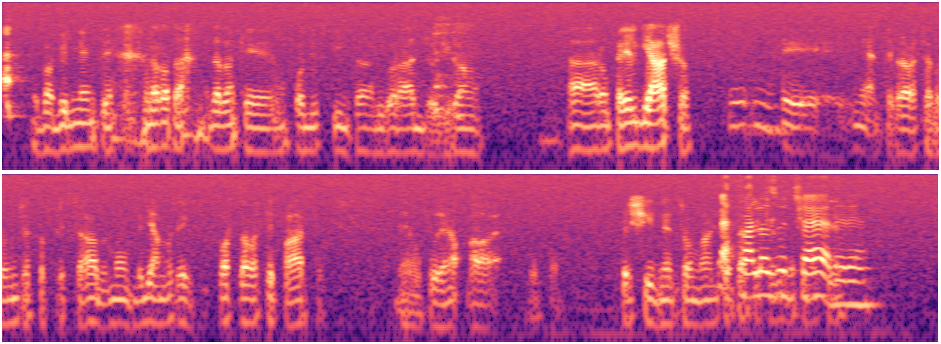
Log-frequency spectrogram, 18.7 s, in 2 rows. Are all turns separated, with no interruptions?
No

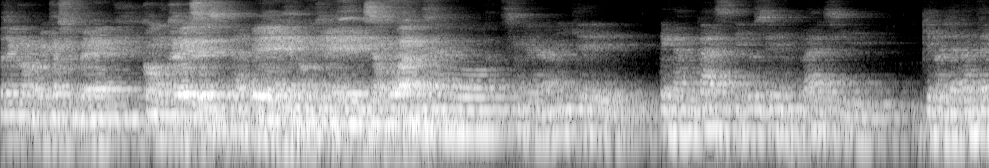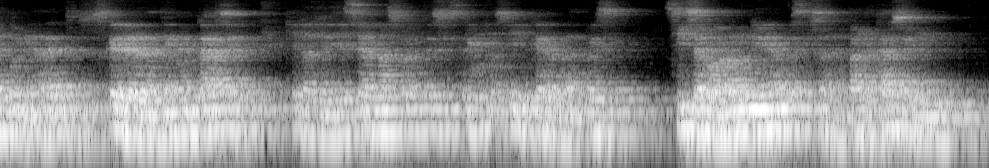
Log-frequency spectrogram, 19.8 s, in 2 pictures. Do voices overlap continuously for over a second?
Yes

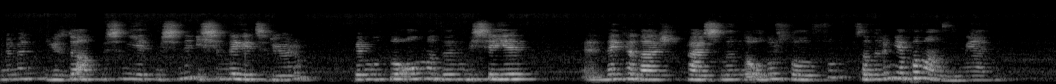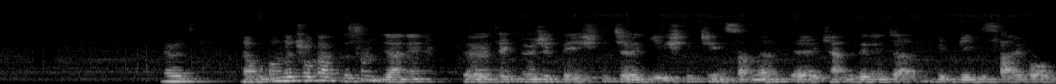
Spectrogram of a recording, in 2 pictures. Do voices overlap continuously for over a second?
No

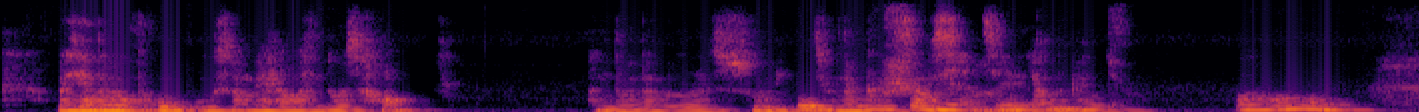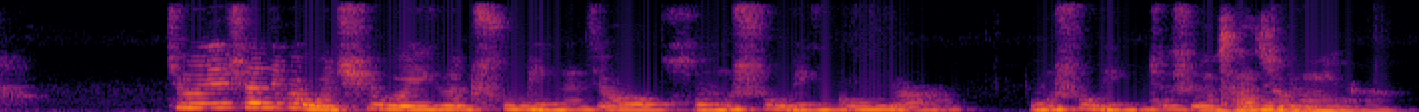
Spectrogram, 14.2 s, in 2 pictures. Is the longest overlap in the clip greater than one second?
Yes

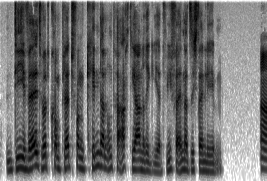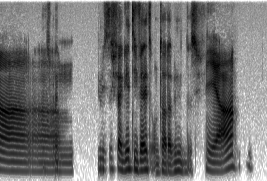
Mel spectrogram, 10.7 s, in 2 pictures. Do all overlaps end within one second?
Yes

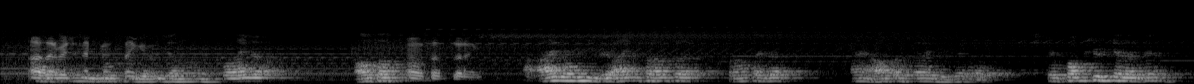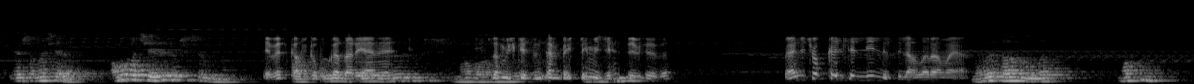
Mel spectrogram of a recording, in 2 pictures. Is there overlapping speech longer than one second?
Yes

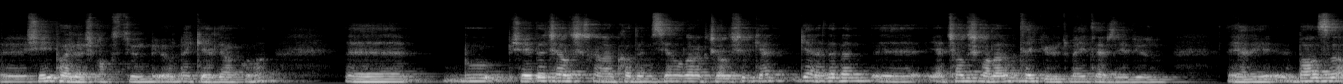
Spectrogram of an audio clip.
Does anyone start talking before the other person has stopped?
No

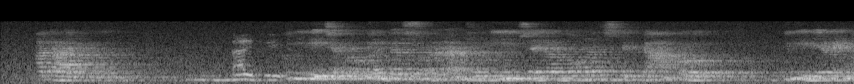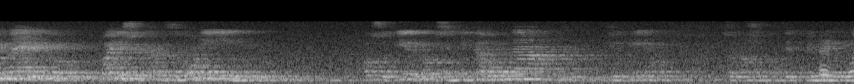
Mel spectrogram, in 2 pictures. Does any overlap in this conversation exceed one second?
Yes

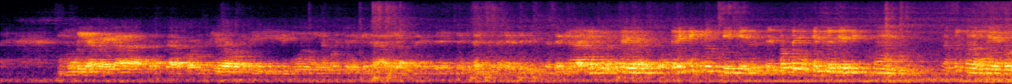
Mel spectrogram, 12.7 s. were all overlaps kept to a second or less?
No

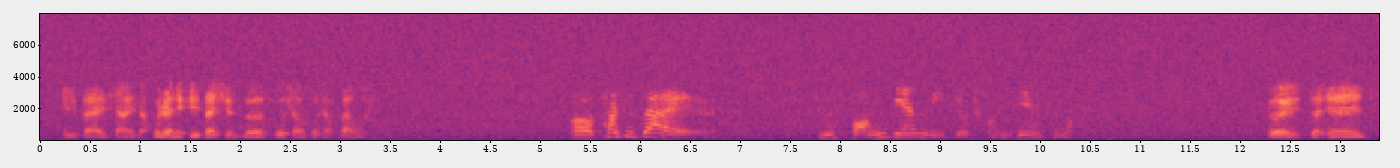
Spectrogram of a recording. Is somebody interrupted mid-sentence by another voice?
No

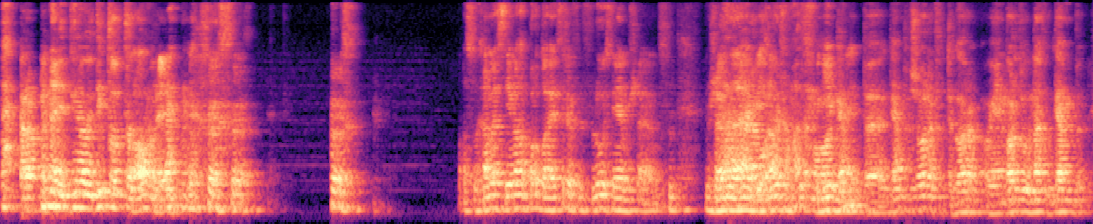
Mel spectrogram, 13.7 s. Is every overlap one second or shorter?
No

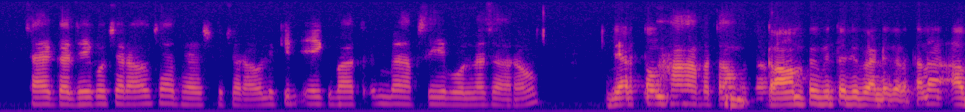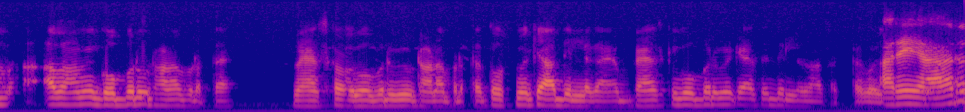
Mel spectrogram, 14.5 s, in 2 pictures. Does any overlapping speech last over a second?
No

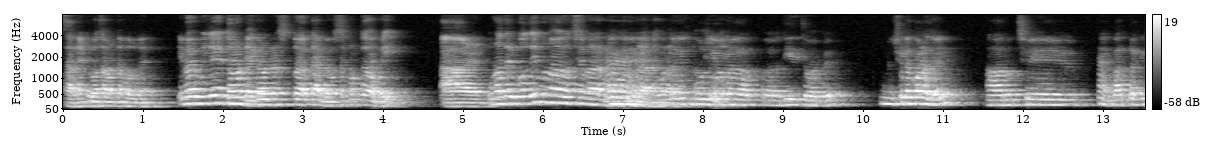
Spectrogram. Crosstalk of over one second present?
Yes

